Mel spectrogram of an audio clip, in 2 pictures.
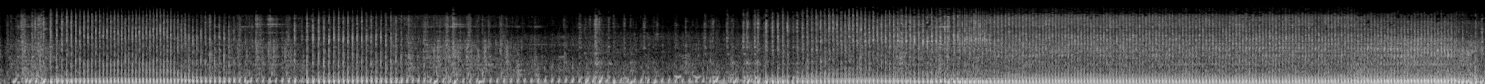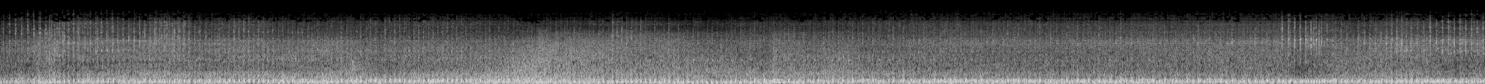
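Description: Go-kart engine heard close up from on board. It revs unevenly as the kart pulls away, climbs steadily in pitch under acceleration, dips briefly about halfway through, then runs hard and steady at high revs.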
